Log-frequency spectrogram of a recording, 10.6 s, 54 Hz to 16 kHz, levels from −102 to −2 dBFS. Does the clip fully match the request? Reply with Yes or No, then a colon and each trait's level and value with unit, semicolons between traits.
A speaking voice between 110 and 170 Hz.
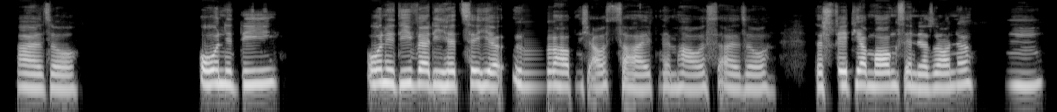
No: high, 205 Hz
